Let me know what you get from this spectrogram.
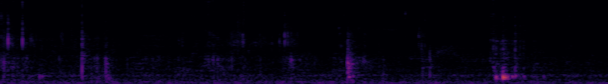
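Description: Pretzels being chewed: scattered faint crunches, with a brief louder low sound near the end.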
